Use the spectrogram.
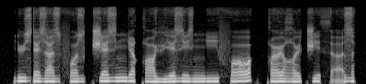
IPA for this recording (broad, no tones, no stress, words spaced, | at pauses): ɾyzɾɛzazfɔz t͡ʃɛz ŋiqɔ vʲɛziz ŋi fɔ | qøʁøt͡ʃi θa̰z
